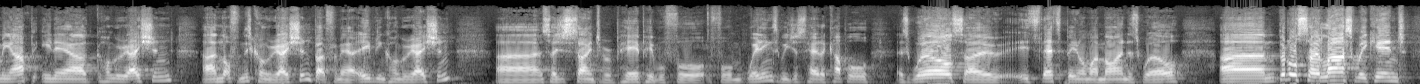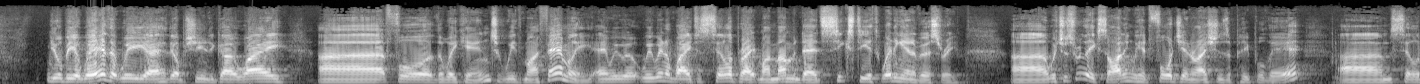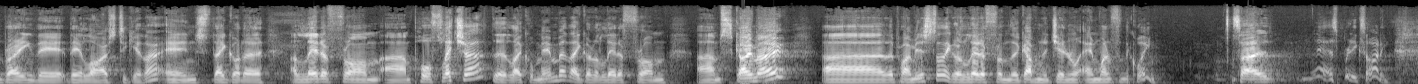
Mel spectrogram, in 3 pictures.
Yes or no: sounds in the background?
no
